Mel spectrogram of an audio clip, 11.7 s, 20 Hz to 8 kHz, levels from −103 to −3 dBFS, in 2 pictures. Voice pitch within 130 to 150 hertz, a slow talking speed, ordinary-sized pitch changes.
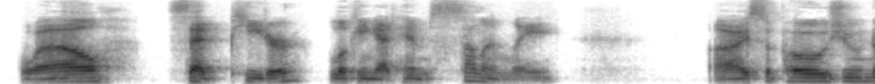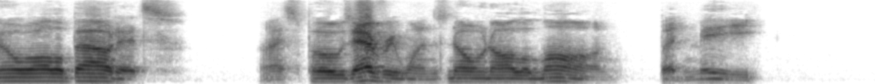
No: low, 120 Hz; slow, 115 wpm; average, 3.3 semitones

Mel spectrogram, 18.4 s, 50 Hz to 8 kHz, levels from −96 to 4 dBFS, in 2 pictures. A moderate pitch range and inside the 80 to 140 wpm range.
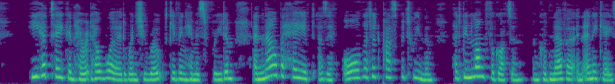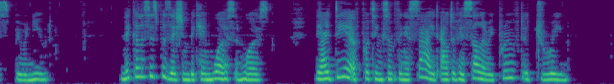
No: average, 4.4 semitones; average, 180 wpm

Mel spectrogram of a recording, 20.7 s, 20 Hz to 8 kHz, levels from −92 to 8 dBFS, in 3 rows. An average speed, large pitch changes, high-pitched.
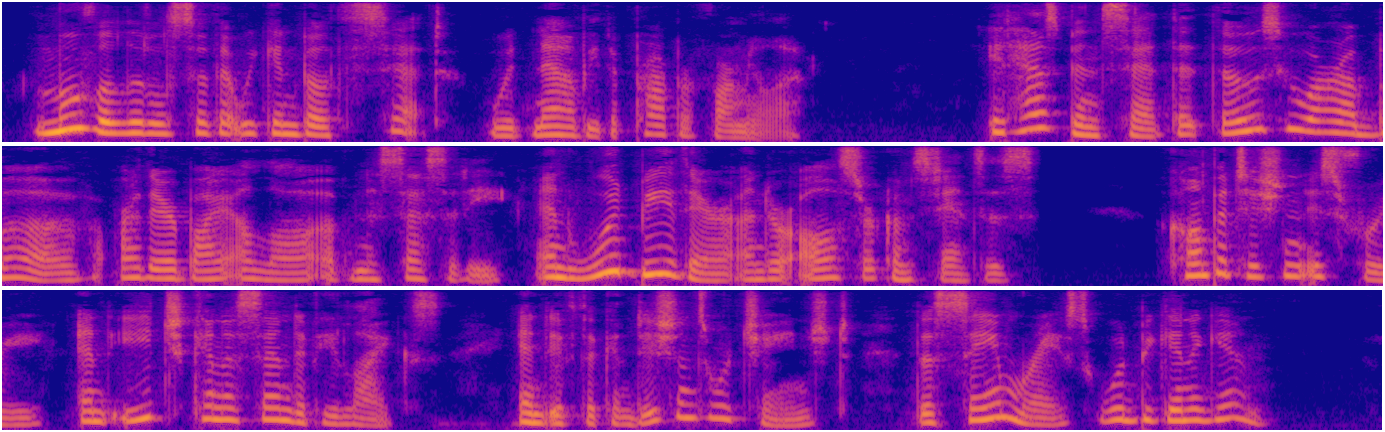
Yes: average, 175 wpm; wide, 6.1 semitones; high, 205 Hz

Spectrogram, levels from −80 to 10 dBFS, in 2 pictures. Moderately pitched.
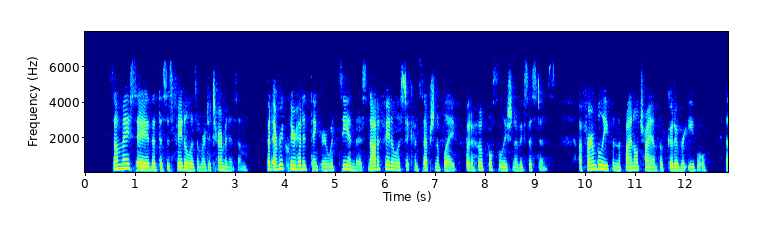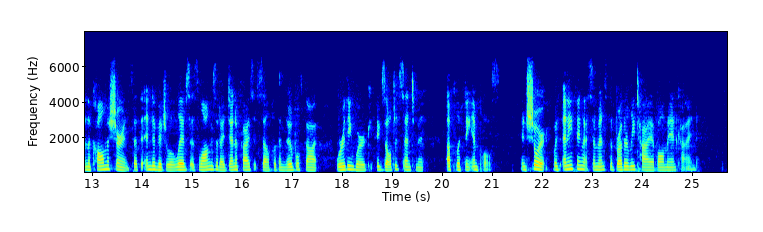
Yes: medium, 175 Hz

